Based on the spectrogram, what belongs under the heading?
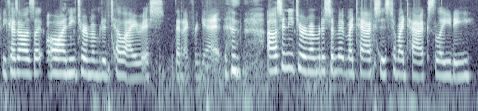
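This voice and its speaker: A woman's voice: on the high side, fairly even intonation, a little fast, bright, forceful tone, a little hiss or hum. A young woman streaming from home, chatting with her live audience in a rambling, casual way with lots of fillers. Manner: chatty and rambling, many "like" fillers, light laughs.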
